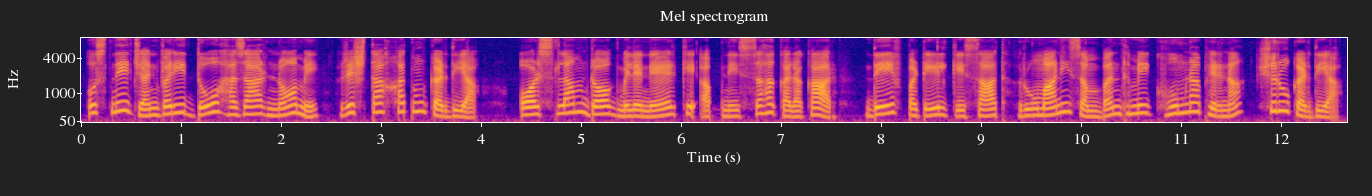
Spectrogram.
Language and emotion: Hindi, neutral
